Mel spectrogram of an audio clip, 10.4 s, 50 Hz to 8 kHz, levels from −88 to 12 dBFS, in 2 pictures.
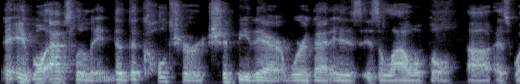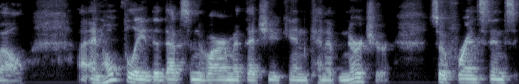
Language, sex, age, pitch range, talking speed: English, male, 30-49, 100-120 Hz, 190 wpm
